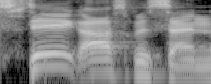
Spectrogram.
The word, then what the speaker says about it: Stig Asmussen: Supernova says gosh, I'm going to say his name wrong. Is Stig Asmussen.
